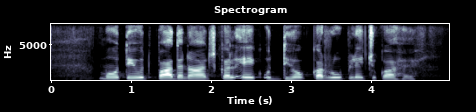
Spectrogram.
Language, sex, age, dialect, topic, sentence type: Hindi, female, 56-60, Marwari Dhudhari, agriculture, statement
